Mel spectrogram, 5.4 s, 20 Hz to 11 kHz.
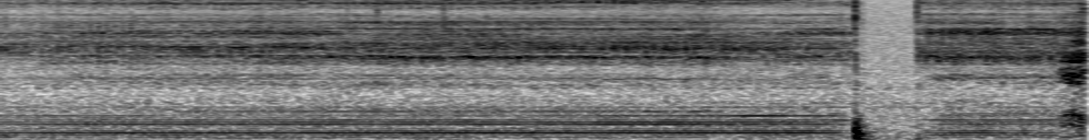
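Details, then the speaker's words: A 50 Hz mains hum is picked up from the body when the base of the first transistor is touched in a one- or two-transistor Darlington relay driver circuit. The relay buzzes with a steady, gritty hum instead of switching cleanly, briefly cuts out, then returns. "when i touch here for instance that for the base of the first transistor you can hear the transistor hum because in my living room there's of course always 50 hertz 50 hertz is on my body"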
